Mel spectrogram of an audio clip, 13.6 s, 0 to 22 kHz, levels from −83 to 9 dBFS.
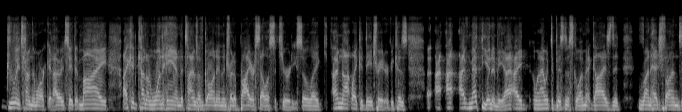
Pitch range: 130-160 Hz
